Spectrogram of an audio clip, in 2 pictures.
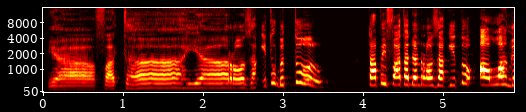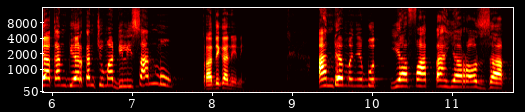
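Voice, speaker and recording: A high-pitched religious speaker gives an animated motivational talk on television. The delivery keeps firing rhetorical questions at the audience, who are addressed as friends. Quoted voices are acted out along the way.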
